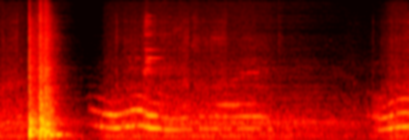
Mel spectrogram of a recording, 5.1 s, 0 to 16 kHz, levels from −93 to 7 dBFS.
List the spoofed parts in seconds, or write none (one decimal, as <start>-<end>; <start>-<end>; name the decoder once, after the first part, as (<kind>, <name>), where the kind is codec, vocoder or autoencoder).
0.7-1.3 (codec, SNAC); 3.2-4.3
